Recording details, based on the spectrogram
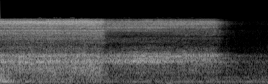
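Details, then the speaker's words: CEREC crown cementation: steady hissing water spray for about two seconds then fading, rinsing the tooth after light-curing the cement and flossing out excess. "okay okay now we're going to rinse that off"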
